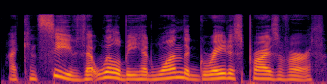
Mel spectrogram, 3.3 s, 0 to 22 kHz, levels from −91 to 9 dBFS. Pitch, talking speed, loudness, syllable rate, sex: 170 Hz, 200 wpm, -17 LUFS, 5.5 syllables/s, female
